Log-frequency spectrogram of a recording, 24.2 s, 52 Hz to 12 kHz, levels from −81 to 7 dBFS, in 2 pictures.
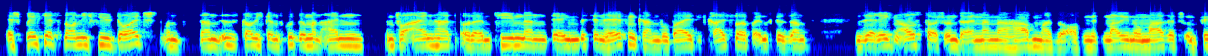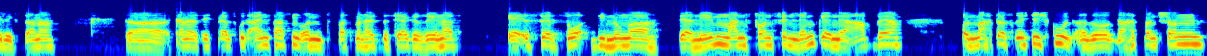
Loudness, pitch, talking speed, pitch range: -17 LUFS, 135 Hz, 215 wpm, 125-150 Hz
